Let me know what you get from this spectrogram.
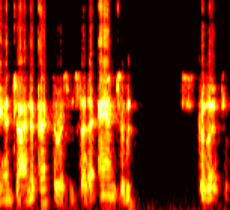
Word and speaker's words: angina: And the medical director on the set kept telling me, it's angina. And I said, well, I've never heard it pronounced angina. I've always heard it pronounced angina. No, it's angina, angina.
